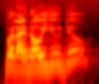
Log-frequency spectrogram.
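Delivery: pleading prayer. Pretend. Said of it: "You say".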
